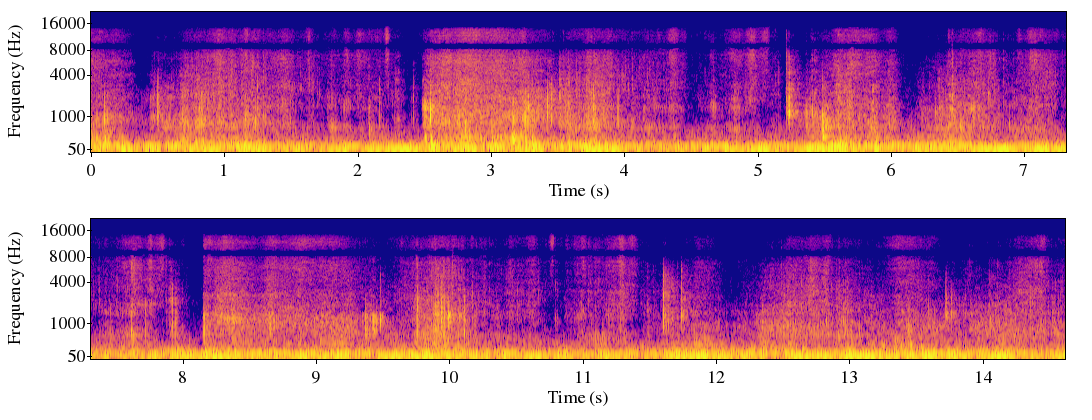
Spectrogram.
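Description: Reformed gym chalk being crushed and crumbled by hand in a bed of loose chalk powder: dense, irregular crunching and crackling with soft powdery scrapes as the hands squeeze and scoop.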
